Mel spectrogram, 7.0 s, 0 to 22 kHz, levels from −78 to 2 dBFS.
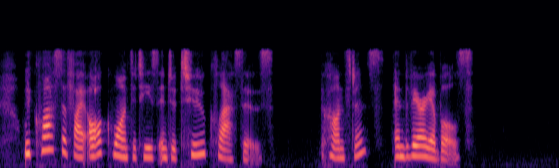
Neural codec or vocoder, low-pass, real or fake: codec, 16 kHz in and 24 kHz out, 0.8 kbps, FocalCodec, streaming, 65536 codes; 7.2 kHz; fake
